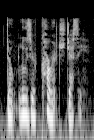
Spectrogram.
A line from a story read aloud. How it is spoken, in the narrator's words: Ruth's voice whispered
